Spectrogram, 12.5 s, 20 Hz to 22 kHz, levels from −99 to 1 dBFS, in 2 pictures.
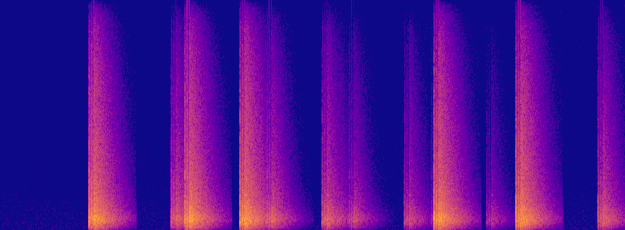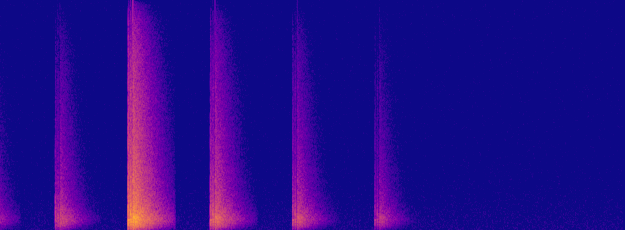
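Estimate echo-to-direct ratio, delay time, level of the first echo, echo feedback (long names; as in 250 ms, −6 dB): −16.0 dB, 822 ms, −16.5 dB, 36%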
